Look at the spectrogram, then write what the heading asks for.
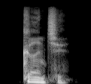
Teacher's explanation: Kant, curto, aberto, seco. Kant, sem nasalizar. Essa é a armadilha brasileira, porque a nossa tendência é dizer Kant, e o alemão pronuncia o N e o T.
